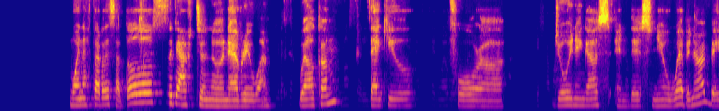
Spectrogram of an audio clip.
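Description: A young woman speaks with animation through a headset microphone on an online call.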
